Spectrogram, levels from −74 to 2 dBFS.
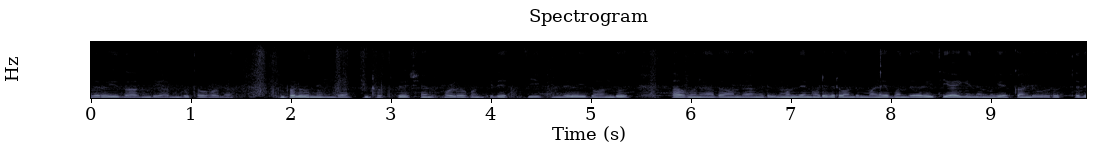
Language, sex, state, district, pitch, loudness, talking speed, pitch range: Kannada, male, Karnataka, Dakshina Kannada, 120 Hz, -39 LUFS, 95 wpm, 120-125 Hz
